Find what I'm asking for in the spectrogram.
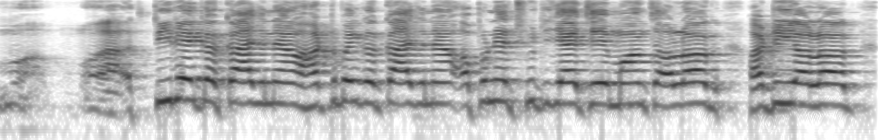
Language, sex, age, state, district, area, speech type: Maithili, male, 60+, Bihar, Darbhanga, rural, spontaneous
